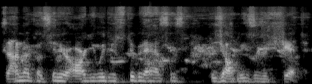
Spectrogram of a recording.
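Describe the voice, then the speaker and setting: A woman's voice: low-pitched, fairly even intonation, racing. Confrontational woman, noisy recording. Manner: confrontational, profane. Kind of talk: combative livestream rant. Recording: noisy livestream audio.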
